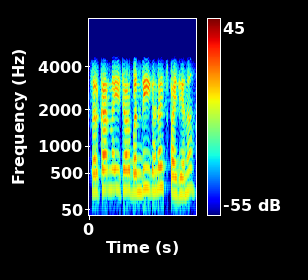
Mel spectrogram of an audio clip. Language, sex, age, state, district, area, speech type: Marathi, female, 30-45, Maharashtra, Hingoli, urban, conversation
